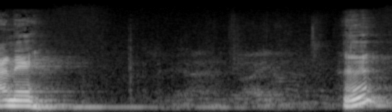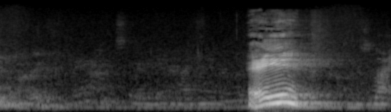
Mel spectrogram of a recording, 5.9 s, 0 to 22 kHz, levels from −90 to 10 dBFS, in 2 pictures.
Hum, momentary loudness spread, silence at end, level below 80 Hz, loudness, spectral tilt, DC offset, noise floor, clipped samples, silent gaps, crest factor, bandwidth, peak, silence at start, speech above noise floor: none; 25 LU; 0.5 s; -72 dBFS; -18 LUFS; -5.5 dB/octave; under 0.1%; -55 dBFS; under 0.1%; none; 18 dB; 16.5 kHz; -4 dBFS; 0 s; 38 dB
